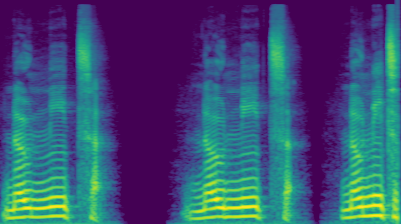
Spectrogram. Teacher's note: to thank so here the two changes to no need to we don't pronounce the last d in need · We don't pronounce the last d in need. So it'd be no need to.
